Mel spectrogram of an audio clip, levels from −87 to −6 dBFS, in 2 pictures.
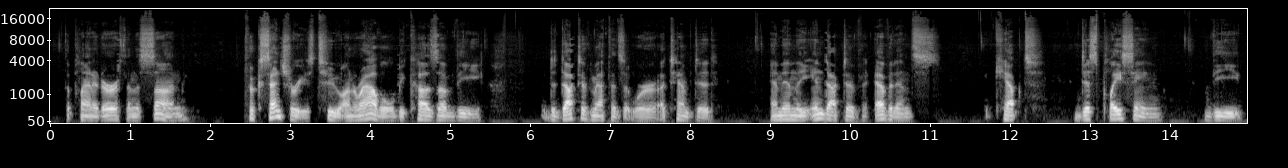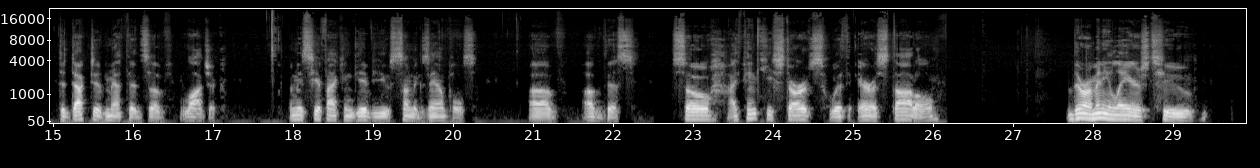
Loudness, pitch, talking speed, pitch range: -23 LUFS, 90 Hz, 110 wpm, 80-100 Hz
